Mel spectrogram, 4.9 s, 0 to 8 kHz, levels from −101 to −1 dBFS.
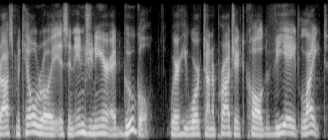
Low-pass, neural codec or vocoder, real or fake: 7.2 kHz; none; real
